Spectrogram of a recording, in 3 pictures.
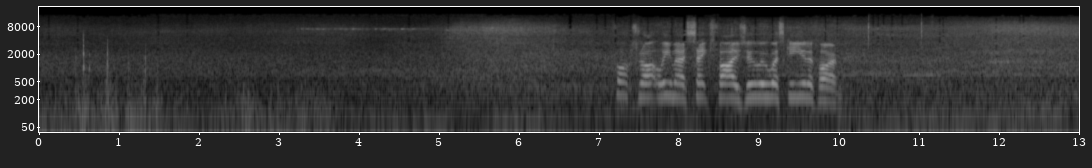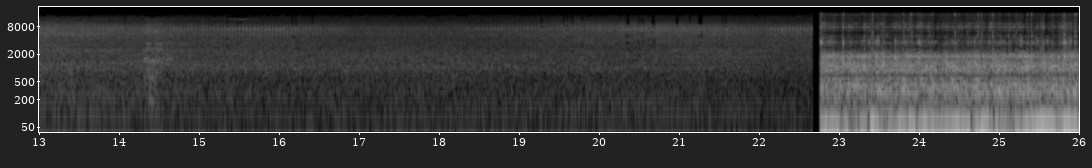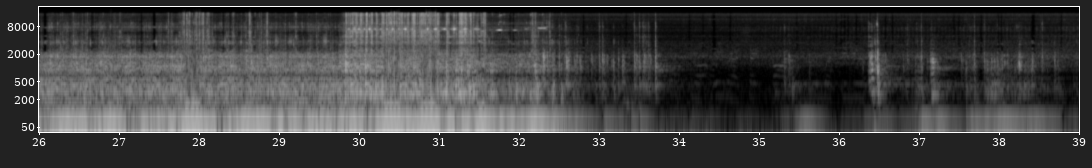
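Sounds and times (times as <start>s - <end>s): wind rumble on microphone: 0.0s - 3.7s, 22.8s - 33.3s
road and traffic noise: 0.0s - 39.0s
short falling squeak: 29.7s - 33.2s.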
